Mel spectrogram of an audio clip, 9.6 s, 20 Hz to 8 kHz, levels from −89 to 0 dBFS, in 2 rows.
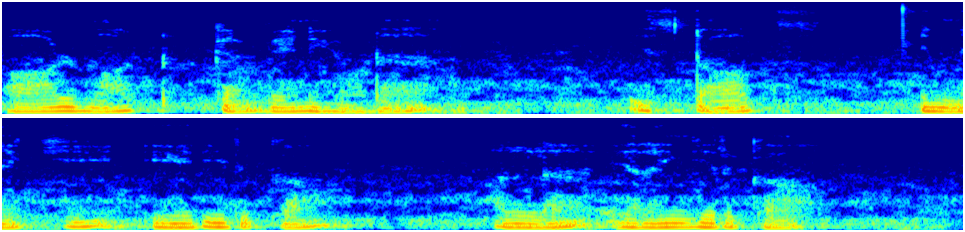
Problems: low volume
